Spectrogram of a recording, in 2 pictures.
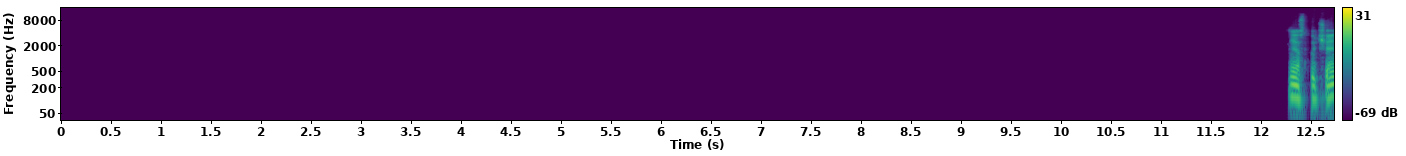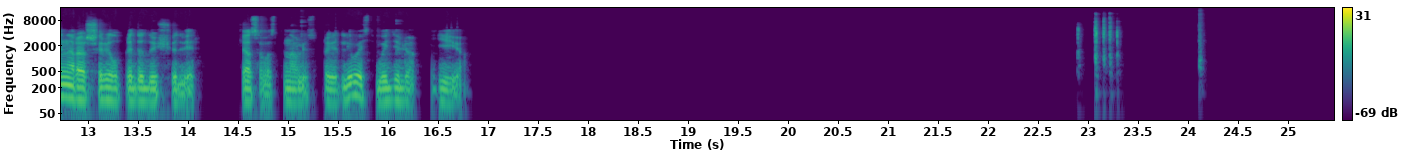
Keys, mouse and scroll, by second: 3.6 click, 8.2 click, 10.2 click, 14.9 click, 17.5 click, 20.5 click, 21.7 click, 25.2 middle click.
